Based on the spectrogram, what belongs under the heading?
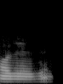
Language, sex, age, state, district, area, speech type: Nepali, male, 30-45, West Bengal, Kalimpong, rural, conversation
